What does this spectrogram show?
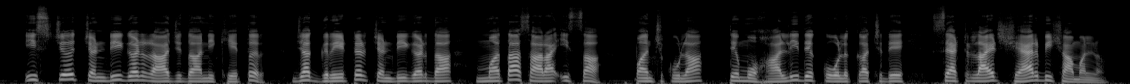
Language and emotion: Dogri, neutral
